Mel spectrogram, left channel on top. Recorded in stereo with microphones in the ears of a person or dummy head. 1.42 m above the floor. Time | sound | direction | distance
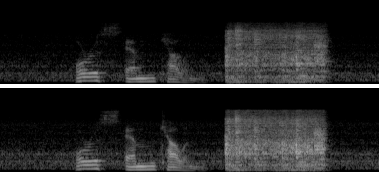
0.8 | a man speaking | centre (ahead or behind) | 0.7 m
2.2 | a sliding door | 35° right (ahead or behind) | 0.9 m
